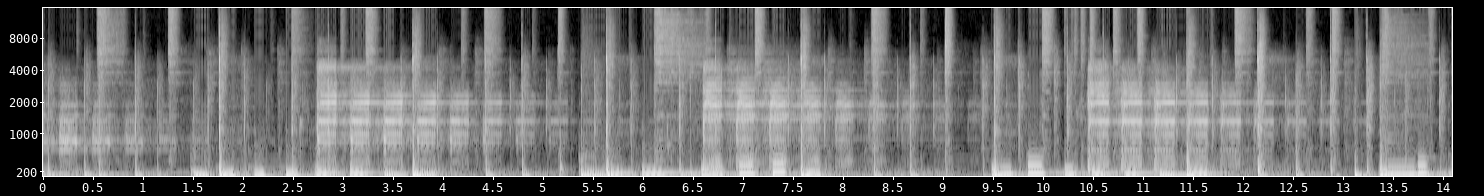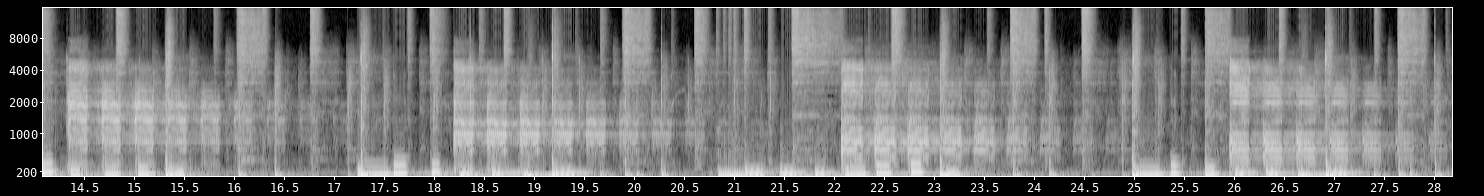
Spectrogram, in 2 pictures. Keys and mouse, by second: 5.3-7.4 middle drag, 7.4 s, 12.7 middle click, 15.5 s, 17.0 e, 18.9 Tab, 19.7 a, 20.3-22.6 right drag, 21.5 a, 22.7-23.9 middle drag, 23.9-26.3 right drag, 25.9 Tab, 27.1-28.1 right drag.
